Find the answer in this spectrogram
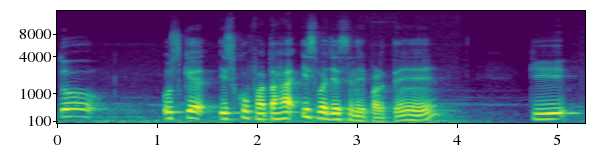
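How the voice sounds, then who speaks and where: Male tajweed teacher, animated sing-song delivery, dull lo-fi recording. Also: on the high side, slow. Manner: asks rhetorical questions and answers them, repeats key terms. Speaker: Quran recitation teacher. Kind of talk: classroom-style lesson explaining tajweed rules.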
